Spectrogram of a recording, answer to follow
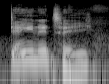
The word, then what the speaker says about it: Danat: I'm never sure whether to pronounce that as Dana T or Danat. I really am not sure. It's not Daytona though, is it? It's D-A-Y-N-A-T, Danat or Dana T. It's Dana T.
